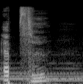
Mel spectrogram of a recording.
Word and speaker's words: Äpfel: For example, in the word Apfel, the German word for apple, the pronunciation of the A is A, whereas in Äpfel, the pronunciation is a clear E.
